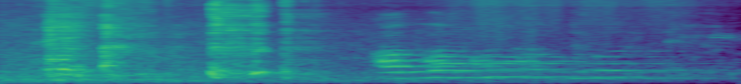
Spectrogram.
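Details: Congregation members coughing during the imam's maghrib prayer recitation at a hotel prayer hall in Mecca: several short coughs from people nearby, followed by a man's chanted recitation.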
